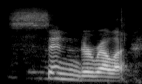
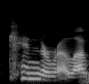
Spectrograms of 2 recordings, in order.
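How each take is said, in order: First: The name begins with a soft S sound. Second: The name begins with a hard K sound. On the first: The speaker calls it right. "we call her Cinderella" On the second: The speaker calls it wrong. "we don't call her Kinderella"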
